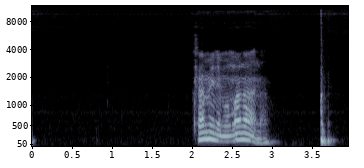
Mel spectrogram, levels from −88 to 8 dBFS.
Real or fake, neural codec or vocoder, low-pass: fake; vocoder, 44.1 kHz, 128 mel bands, Pupu-Vocoder; 10.8 kHz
